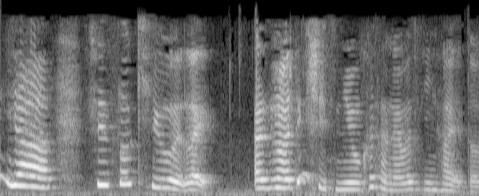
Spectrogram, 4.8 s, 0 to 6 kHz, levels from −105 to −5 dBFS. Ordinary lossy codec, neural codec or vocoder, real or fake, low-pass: AAC, 24 kbps; none; real; 5.4 kHz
